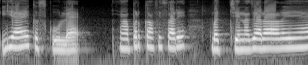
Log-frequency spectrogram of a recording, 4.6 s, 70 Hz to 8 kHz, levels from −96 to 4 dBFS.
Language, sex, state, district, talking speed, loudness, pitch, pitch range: Hindi, female, Uttar Pradesh, Saharanpur, 170 wpm, -12 LUFS, 240 Hz, 220-260 Hz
